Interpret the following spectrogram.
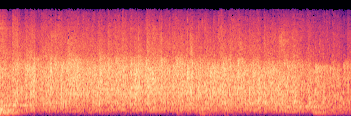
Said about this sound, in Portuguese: Dê uma salva de palmas para Jesus.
